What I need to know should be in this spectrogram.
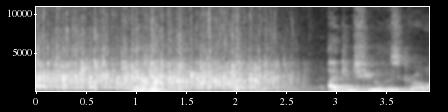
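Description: A big band plays loudly.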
